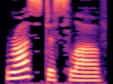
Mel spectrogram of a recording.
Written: Rostyslav

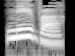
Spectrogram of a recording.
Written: neiva

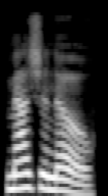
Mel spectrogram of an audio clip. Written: maginot

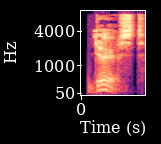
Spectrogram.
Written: durst

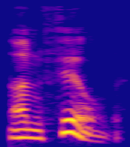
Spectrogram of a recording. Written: unfilled

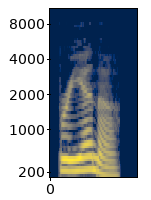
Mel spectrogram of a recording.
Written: brienna

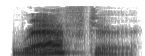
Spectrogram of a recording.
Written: rafter

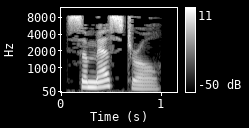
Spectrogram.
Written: semestral

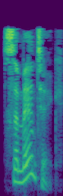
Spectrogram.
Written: semantic

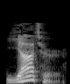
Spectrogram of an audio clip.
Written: yachter

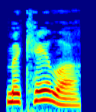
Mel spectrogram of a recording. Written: makayla

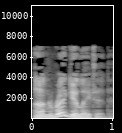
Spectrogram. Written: unregulated

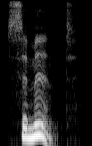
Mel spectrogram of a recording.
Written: cement

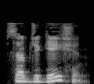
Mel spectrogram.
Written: subjugation

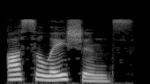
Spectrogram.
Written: oscillations

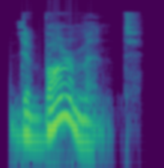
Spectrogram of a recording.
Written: debarment

